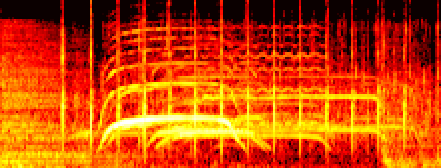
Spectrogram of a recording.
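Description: A high school marching band playing a quieter passage of its show. About a second in, sustained chord tones slide up into pitch and hold, some falling away partway through and the rest near the end, over steady light ticks from the percussion.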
